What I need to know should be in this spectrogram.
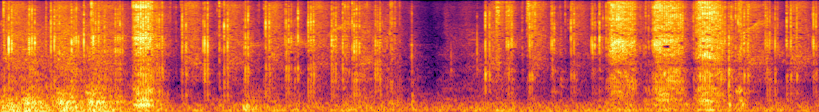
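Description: A spray bottle hisses out short bursts of mist.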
